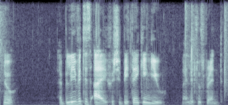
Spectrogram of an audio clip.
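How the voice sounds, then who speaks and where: A man's voice: mid-range voice, animated, a little fast, slightly rough. A teenage boy playing a reformed, now generous old miser in a school stage play, speaking earnestly with formal old-fashioned phrasing. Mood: kind. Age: teens.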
